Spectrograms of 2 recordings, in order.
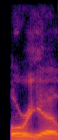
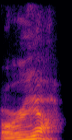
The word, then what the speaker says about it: Aura: Ora, like Oreo cookie, but Ora. All right. Ora.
